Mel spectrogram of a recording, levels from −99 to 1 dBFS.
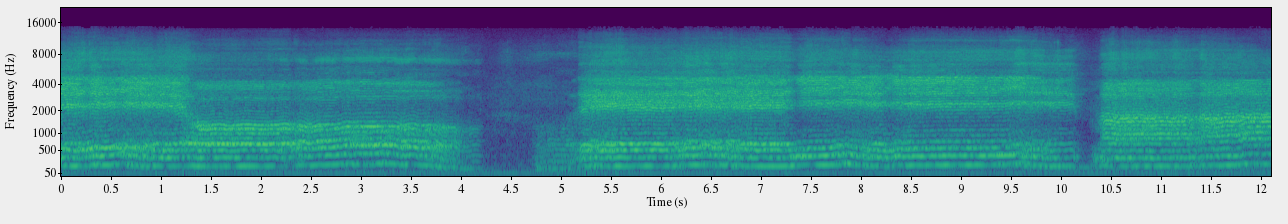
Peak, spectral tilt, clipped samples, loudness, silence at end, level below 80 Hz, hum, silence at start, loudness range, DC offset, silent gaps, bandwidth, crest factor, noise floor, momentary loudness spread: -12 dBFS; -1 dB/octave; under 0.1%; -24 LUFS; 0 s; -60 dBFS; none; 0 s; 5 LU; under 0.1%; none; 15 kHz; 14 dB; -51 dBFS; 7 LU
